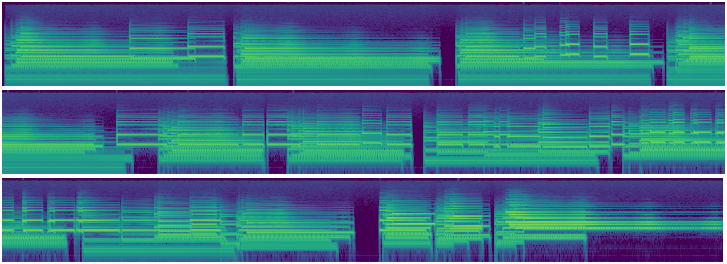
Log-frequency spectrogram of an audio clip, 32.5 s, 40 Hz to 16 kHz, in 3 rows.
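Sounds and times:
Roland JX-3P electric piano: 0.0s - 32.5s.

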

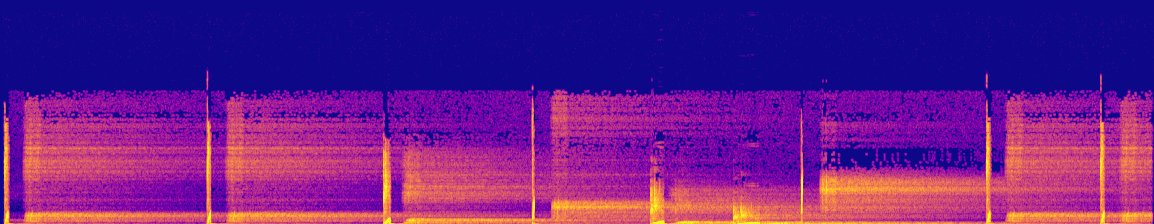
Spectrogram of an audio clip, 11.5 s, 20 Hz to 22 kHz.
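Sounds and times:
Korg M1 synthesizer drop: 6.5s - 10.2s.

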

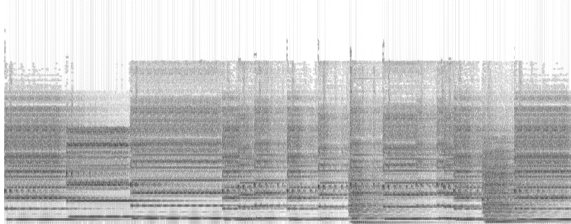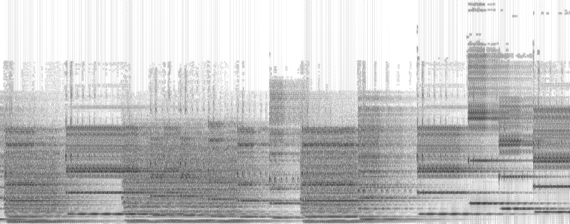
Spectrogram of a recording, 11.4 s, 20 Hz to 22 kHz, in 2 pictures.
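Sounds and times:
calliope tone from a synthesizer module factory patch: 0.1s - 11.4s.

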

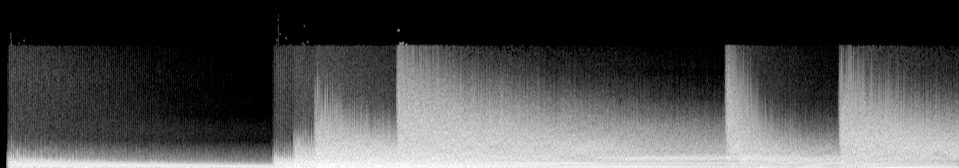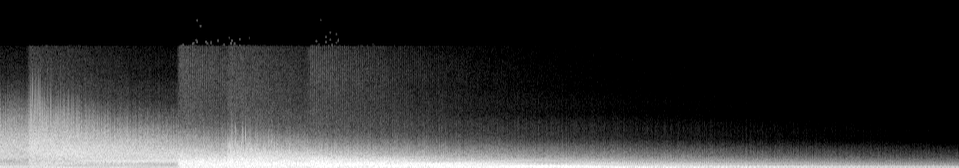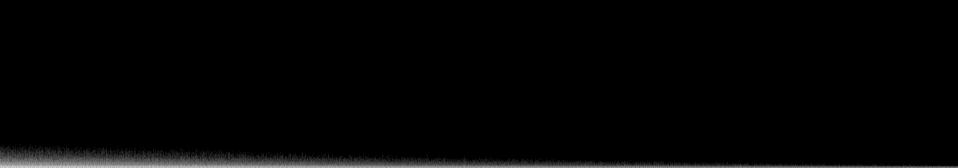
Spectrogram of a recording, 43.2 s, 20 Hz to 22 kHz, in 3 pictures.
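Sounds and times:
storm wind synthesized on a Yamaha DX100 factory patch: 0.2s - 27.6s.

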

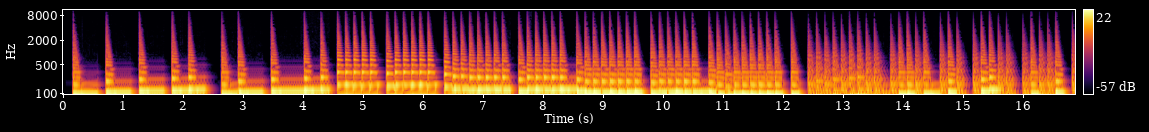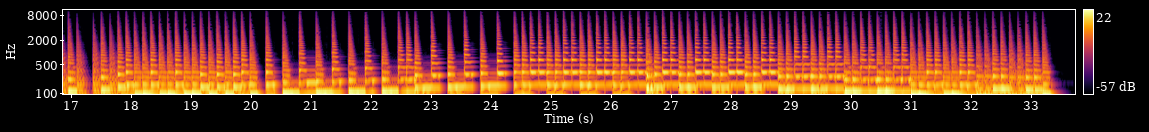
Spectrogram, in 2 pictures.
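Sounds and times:
synth bass factory preset: 0.1s - 33.7s.

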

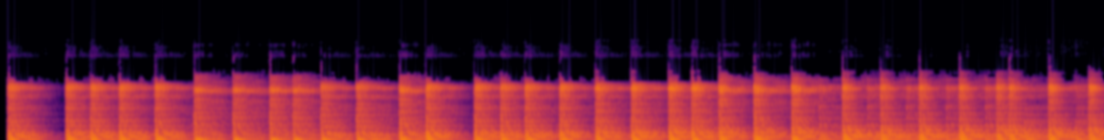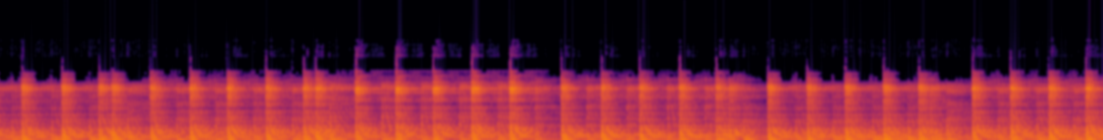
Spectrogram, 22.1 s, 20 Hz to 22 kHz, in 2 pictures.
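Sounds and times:
dance piano on a sound module: 0.1s - 22.0s.

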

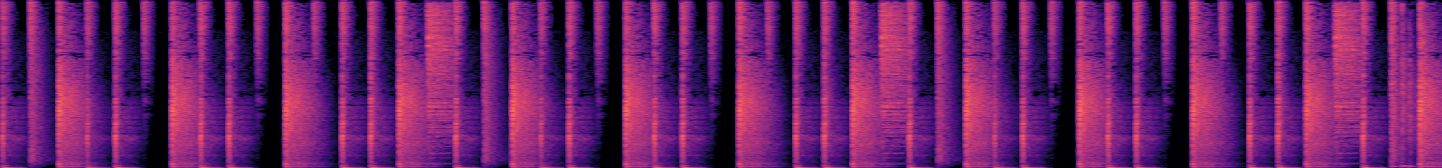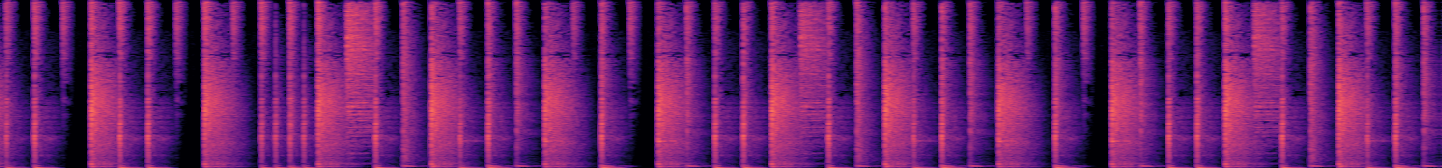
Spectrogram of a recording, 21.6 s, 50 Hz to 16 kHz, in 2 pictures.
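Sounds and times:
drum machine rap beat preset pattern: 0.0s - 21.6s.

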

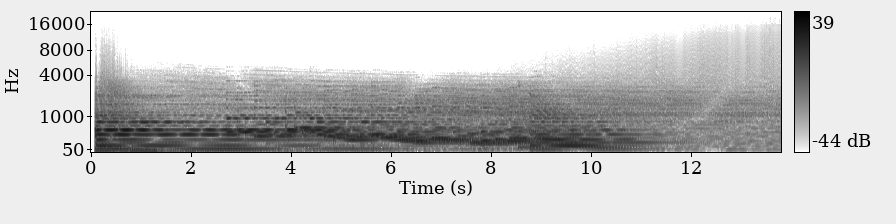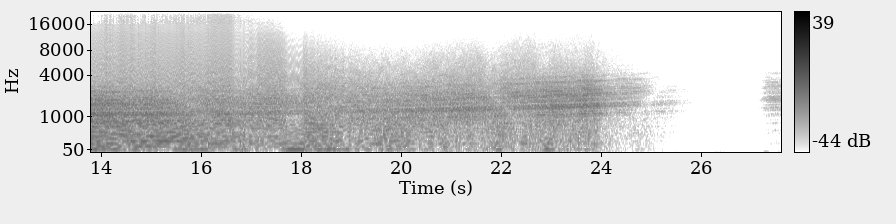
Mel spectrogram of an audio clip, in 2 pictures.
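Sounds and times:
Kurzweil K2500X synthesizer sound: 0.0s - 12.3s.

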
